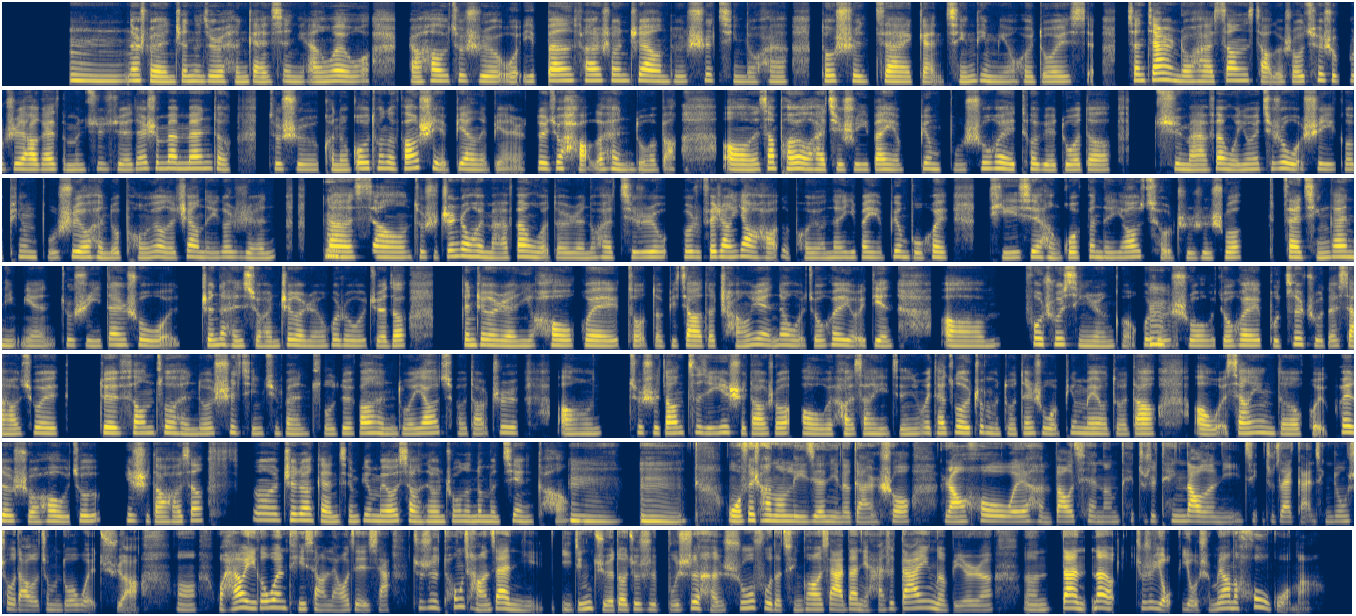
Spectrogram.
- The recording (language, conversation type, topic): Chinese, advice, 我总是很难说“不”，还经常被别人利用，该怎么办？
- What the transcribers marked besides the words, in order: tapping; teeth sucking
